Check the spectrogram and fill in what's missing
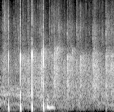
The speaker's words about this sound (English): Give Bill a round of applause, too. He's working that sound.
